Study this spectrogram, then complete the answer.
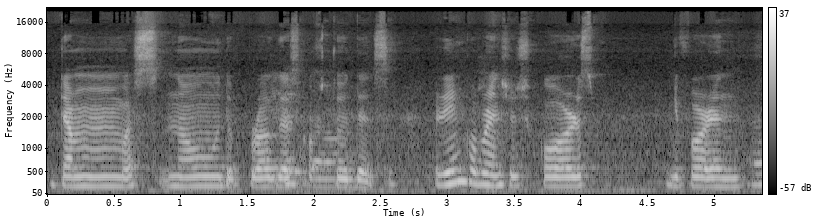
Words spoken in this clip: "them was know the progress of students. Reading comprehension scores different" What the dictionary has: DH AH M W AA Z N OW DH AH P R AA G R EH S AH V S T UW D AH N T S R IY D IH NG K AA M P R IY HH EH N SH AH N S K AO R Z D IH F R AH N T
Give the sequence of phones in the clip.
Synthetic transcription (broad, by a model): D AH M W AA S N OW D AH P R AA G R EH S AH F S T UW D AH N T S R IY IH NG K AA P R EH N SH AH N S K AO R S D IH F R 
